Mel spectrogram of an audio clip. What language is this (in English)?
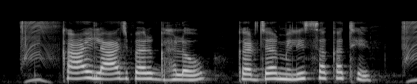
Chhattisgarhi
